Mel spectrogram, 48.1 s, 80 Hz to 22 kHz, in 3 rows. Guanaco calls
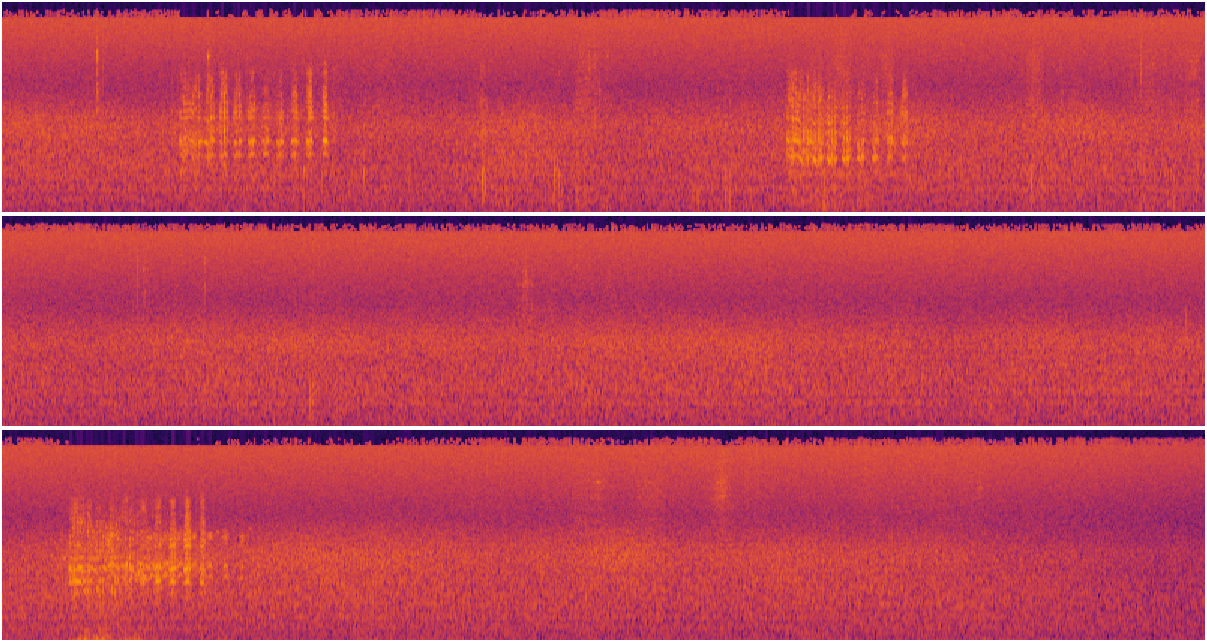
0:02.3 0:04.5, 0:10.4 0:12.2, 0:32.8 0:35.6

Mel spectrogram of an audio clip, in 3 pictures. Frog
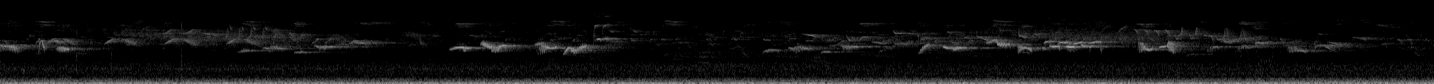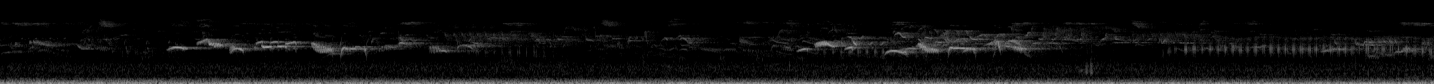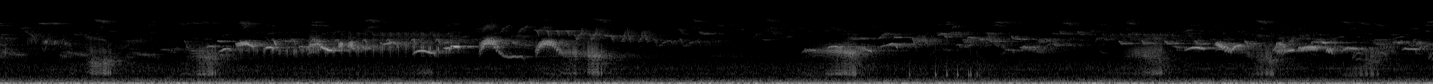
0:26.1 0:33.3, 0:34.0 0:35.0, 0:36.7 0:38.4, 0:39.9 0:43.0

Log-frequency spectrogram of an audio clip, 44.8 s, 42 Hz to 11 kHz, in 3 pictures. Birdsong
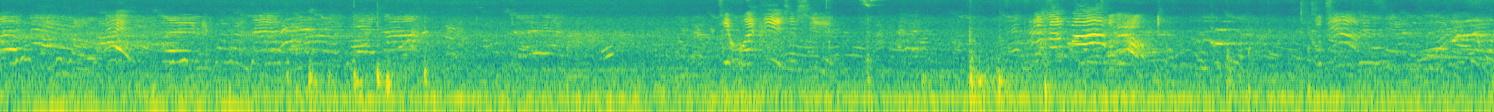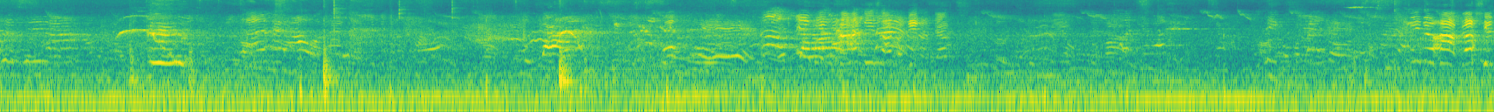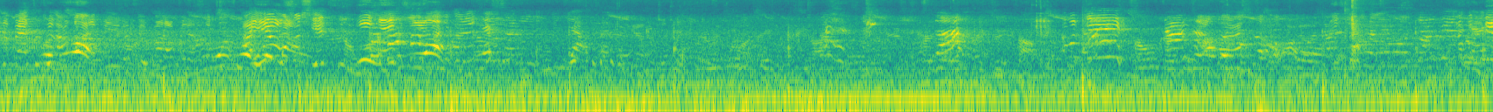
0:17.4 0:22.8

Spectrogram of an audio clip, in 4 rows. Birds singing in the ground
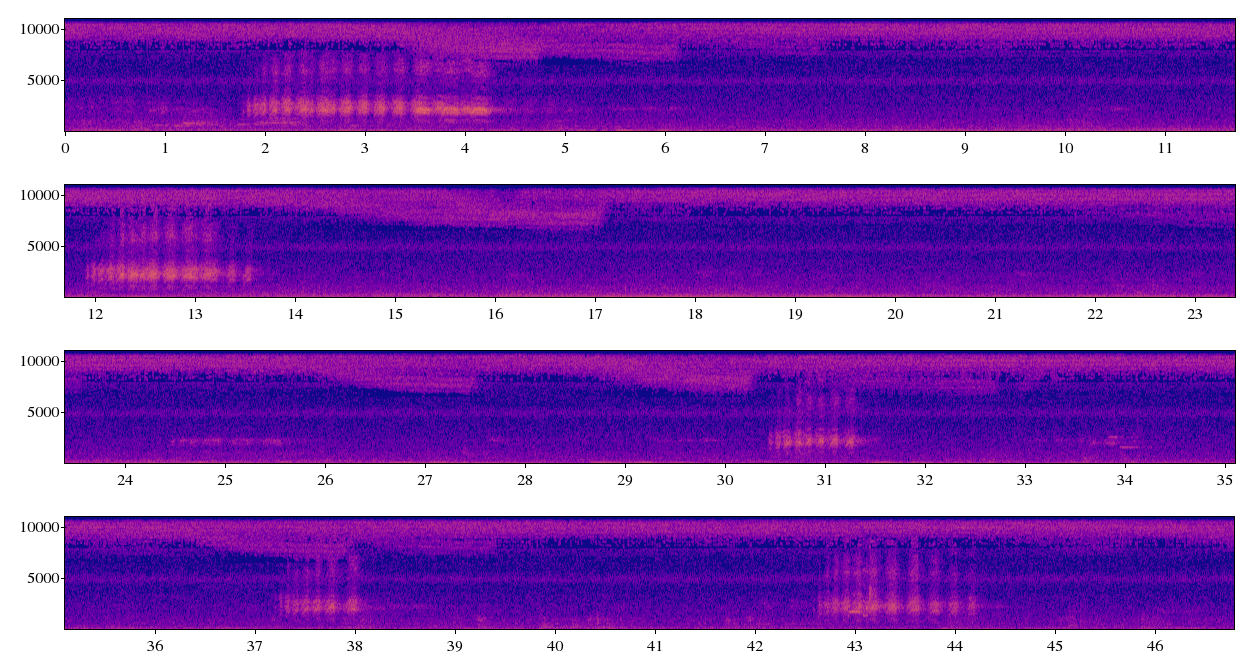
0:11.9 0:13.7, 0:29.3 0:31.6, 0:33.4 0:34.3, 0:37.2 0:38.8, 0:42.1 0:44.6

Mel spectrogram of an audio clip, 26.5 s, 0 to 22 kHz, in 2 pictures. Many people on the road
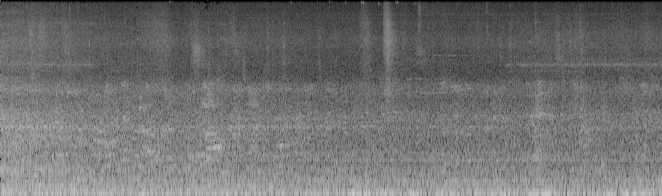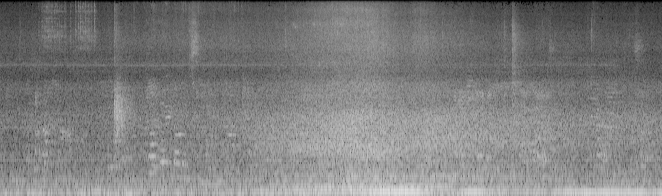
0:13.9 0:26.4

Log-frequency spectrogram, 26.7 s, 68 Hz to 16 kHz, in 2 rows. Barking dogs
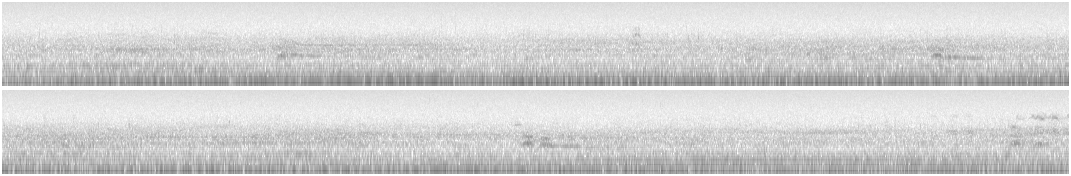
0:25.9 0:26.5

